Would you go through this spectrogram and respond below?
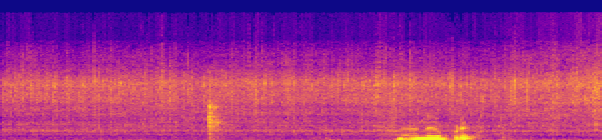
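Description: Spiced gravy cooking in oil in a pan and stirred now and then, a steady close sizzle with a spoon scrape, and a brief spoken phrase partway through.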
